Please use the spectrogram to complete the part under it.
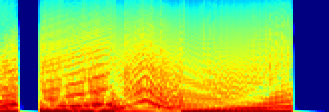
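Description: Thick Serum neuro bass processed with vinyl distortion and no first effects chain: a loud, continuous growl with shifting filter sweeps, starting after a brief gap and stopping cleanly near the end.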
